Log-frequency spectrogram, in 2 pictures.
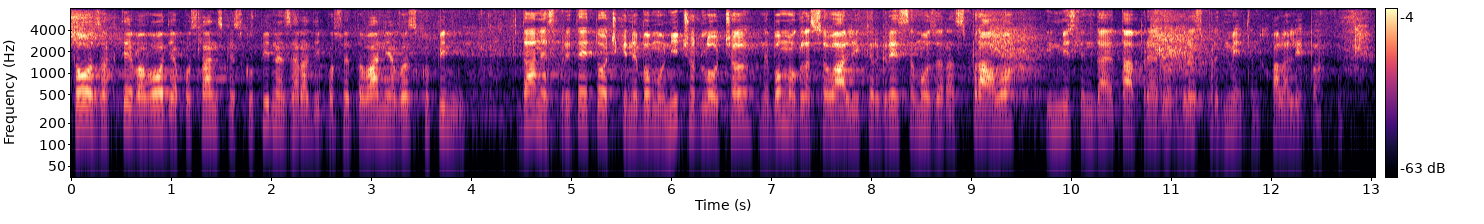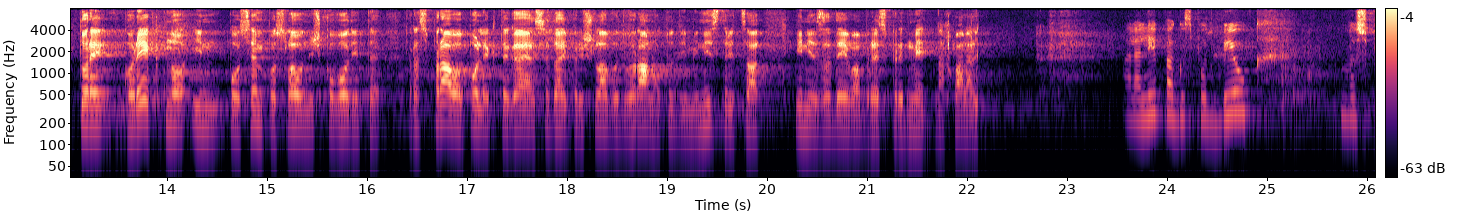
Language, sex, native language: Slovenian, male, Slovenian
